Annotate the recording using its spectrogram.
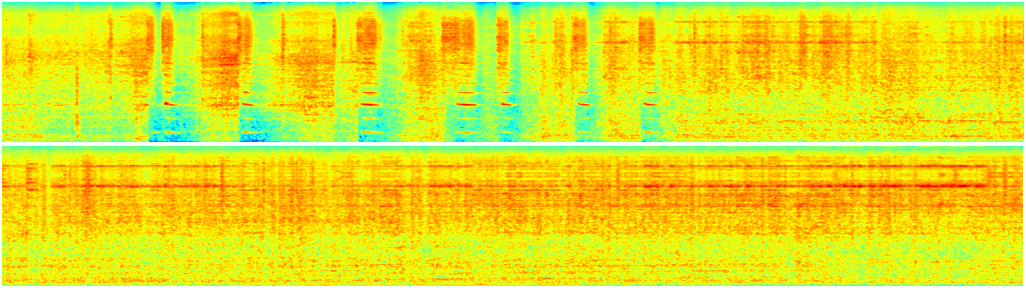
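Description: Restored electric interurban car running along the track, heard from inside its front cab: a steady rumble of the car and its wheels on the rails. The sound rises and dips unevenly for the first ten seconds, then settles into a steady run.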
